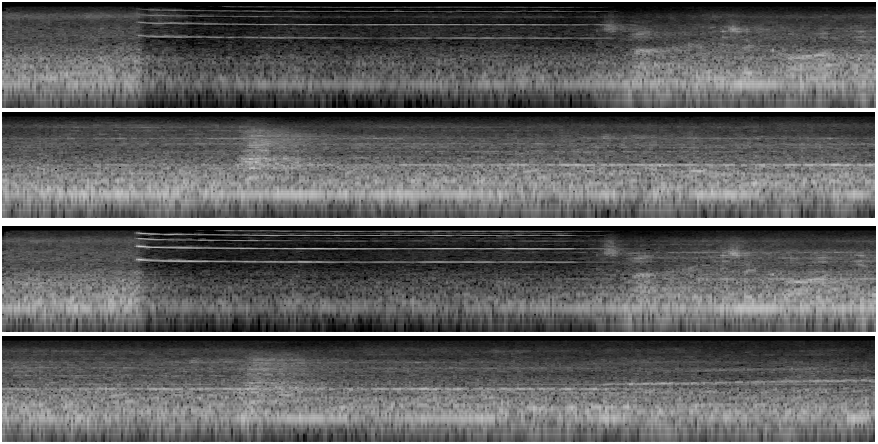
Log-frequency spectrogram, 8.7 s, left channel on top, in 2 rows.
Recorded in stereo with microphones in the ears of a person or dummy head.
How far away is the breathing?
About 8.5 m.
